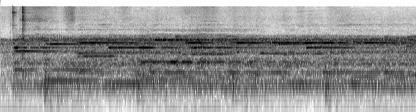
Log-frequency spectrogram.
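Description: Kiddie ride's electronic music tune playing through its small built-in speaker, a string of steady held notes that starts suddenly as the ride is set going.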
